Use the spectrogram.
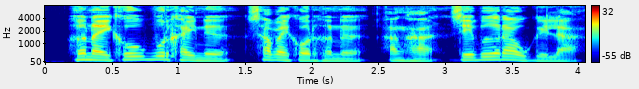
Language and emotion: Bodo, neutral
